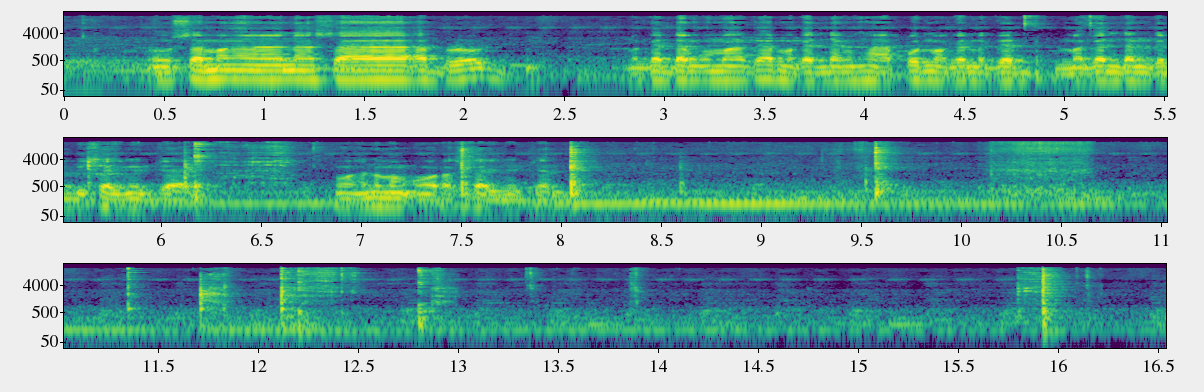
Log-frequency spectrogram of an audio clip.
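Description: Cutlery clinks and scrapes against a plate.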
